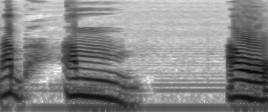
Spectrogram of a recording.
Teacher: 16 নম্বর হলো দুই ঠোঁট, এখান থেকে উচ্চারিত হয় তিনটি হরফ, যথা হলো বা, মিম, ওয়াও, এটা উচ্চারণ হয় আব, আম, আও, দুই ঠোঁট।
